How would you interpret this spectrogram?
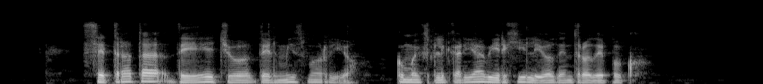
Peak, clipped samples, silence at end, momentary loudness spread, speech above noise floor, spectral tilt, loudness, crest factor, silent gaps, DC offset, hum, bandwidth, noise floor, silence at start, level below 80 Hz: -4 dBFS; under 0.1%; 1.2 s; 9 LU; 55 dB; -8 dB/octave; -21 LUFS; 18 dB; none; under 0.1%; none; 7.4 kHz; -74 dBFS; 0.85 s; -48 dBFS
